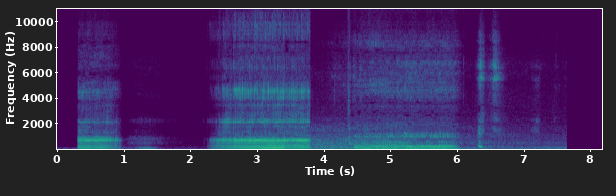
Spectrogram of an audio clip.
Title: Baby’s scared of dad’s snoring🤣 #tiktok #baby #cute #funny #foryou #babyvideos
